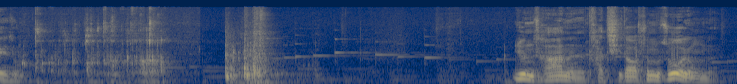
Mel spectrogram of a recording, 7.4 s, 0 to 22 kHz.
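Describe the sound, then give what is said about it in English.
Water at 100 °C is poured into a cup for a first tea steep, making a splashing, trickling stream with one brief louder splash, followed by a voice speaking. “We'll begin our first steep, which is called the yuncha, where we pour our water at 100 degrees Celsius into our cup.”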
